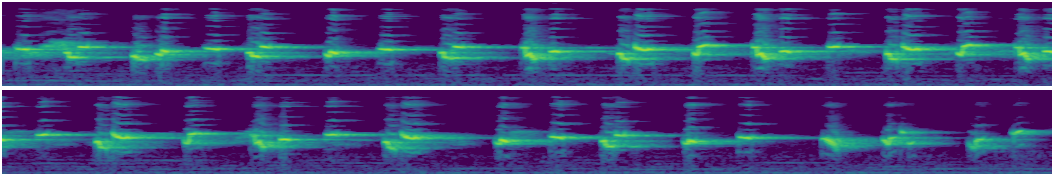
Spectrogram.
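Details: Long-phrased sooty-headed bulbul song used to provoke a bird that is reluctant to sing: a steady, unbroken stream of bright, choppy warbled notes, each rising and falling, about two notes per second.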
